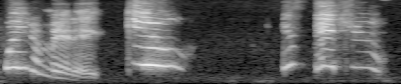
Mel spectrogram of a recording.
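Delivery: very high, climbing surprised recognition; imitating a startled officer, voice soaring; voice shot up. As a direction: squeak up in disbelief on "is that you". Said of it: "the way his voice, like, shot up".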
